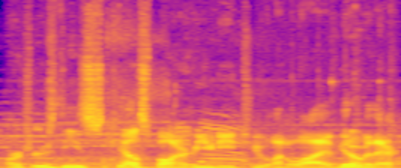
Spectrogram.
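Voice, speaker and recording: A man's voice: medium pitch, quick pace, over music. A man casually commenting on his own strategy game battle, thinking aloud as he gives orders to his units. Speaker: gaming channel host.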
